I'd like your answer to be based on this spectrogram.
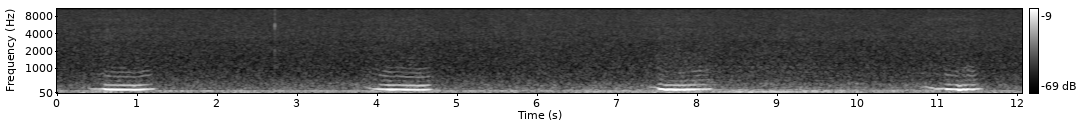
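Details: Male pet cat snoring: regular low, slightly tonal snores on each breath, about 17 a minute, with quiet gaps between; steady sleep snoring.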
